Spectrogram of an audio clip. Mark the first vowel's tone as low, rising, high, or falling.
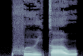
falling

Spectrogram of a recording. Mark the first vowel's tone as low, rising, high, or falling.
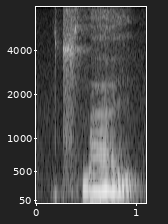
falling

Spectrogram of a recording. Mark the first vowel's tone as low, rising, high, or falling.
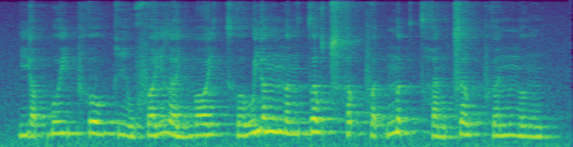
low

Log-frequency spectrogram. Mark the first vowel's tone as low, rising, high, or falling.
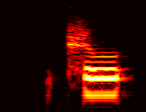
high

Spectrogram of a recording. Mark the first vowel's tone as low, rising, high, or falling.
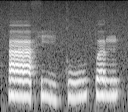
low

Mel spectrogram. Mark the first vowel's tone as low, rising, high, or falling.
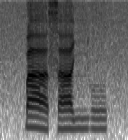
falling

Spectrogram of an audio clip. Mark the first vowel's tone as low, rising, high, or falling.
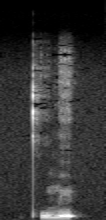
high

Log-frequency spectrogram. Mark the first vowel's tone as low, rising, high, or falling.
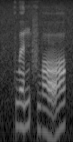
rising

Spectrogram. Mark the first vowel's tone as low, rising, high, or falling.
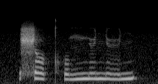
falling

